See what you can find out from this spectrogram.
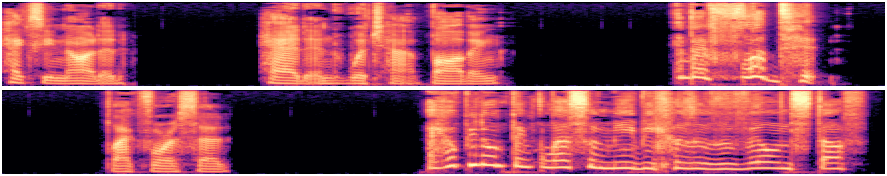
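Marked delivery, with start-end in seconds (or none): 3.4-4.2 very high-pitched wail of self-reproach; high, overwrought character voice; mortified lament. Acted. Lamenting her botched greeting. 6.6-8.8 very high, pleading character voice; worried, high-pitched appeal. Acted.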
